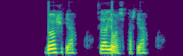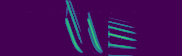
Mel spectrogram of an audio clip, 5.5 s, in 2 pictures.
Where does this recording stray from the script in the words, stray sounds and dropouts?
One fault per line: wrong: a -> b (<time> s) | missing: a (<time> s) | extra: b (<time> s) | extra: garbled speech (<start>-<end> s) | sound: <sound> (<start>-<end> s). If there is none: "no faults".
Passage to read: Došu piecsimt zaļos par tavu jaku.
wrong: piecsimt -> jaku (1.0 s)
missing: tavu (2.0 s)
sound: chirp (3.7-4.8 s)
